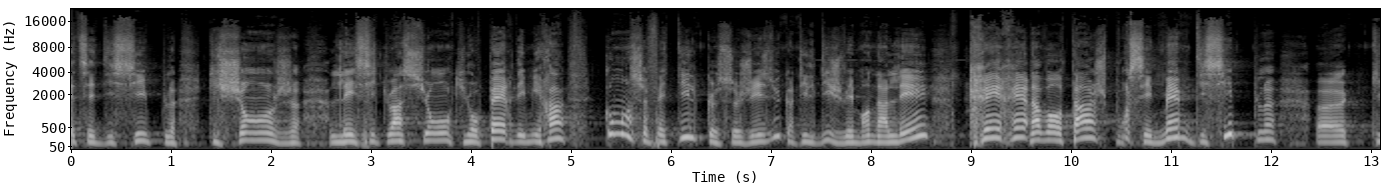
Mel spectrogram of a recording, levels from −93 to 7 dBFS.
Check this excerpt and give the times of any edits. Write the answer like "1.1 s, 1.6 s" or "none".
2.6 s, 8.9 s, 9.6 s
